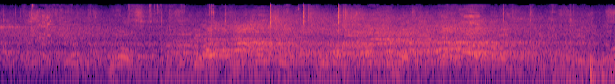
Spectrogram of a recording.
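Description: Many overlapping voices calling and shouting in a large arena hall, with a few sharp knocks.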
